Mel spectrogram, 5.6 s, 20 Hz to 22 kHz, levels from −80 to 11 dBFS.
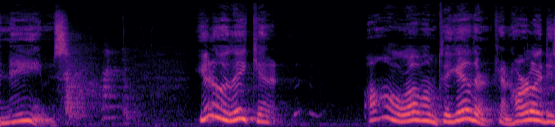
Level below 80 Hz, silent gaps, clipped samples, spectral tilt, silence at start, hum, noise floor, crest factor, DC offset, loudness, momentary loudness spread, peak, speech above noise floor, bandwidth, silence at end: -68 dBFS; none; under 0.1%; -5.5 dB/octave; 0 s; none; -60 dBFS; 16 dB; under 0.1%; -24 LUFS; 21 LU; -10 dBFS; 37 dB; 19.5 kHz; 0 s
